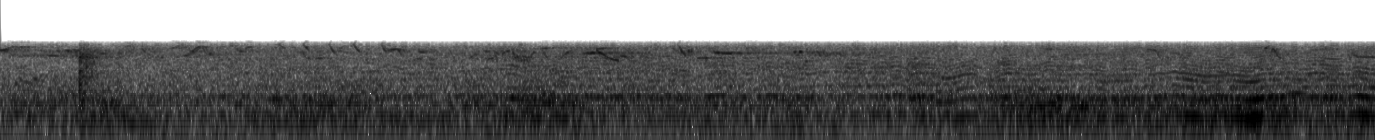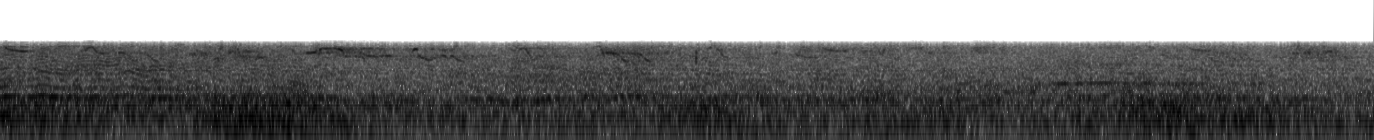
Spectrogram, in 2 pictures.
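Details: A big cluster of bees massed in a tree gives a dense, steady low hum with a rippling, many-winged drone throughout, swelling slightly midway, with faint chirps of birds above.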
